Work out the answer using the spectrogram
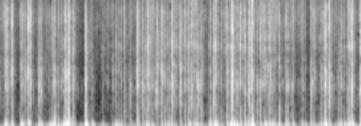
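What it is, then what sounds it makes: Plastic game case. Fingertips and nails scratch and tap the surface of a small, flat, hollow plastic video game case with an orange printed cover, held close to the microphone. A rapid, continuous stream of dry, crackly taps and scrapes is heard, with a dull, hollow low thump and almost no ring after each contact.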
